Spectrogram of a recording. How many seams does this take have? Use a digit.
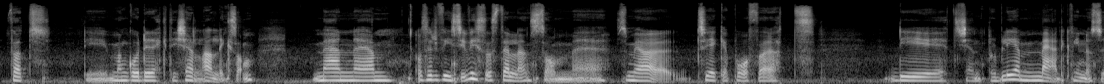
1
